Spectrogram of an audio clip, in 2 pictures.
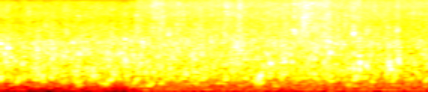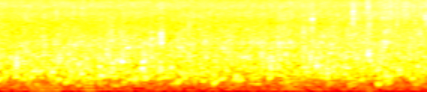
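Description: Water splashes as a man scoops it with his hands.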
